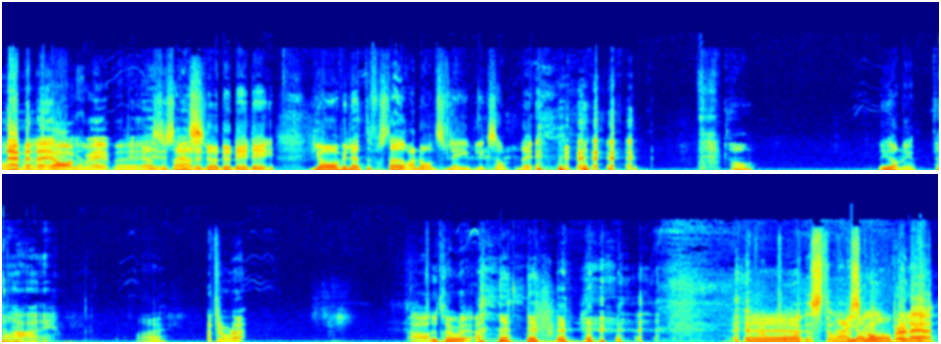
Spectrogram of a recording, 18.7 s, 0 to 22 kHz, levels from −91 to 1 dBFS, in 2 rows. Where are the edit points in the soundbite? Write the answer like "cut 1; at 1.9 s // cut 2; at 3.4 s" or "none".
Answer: cut 1; at 7.2 s // cut 2; at 11.3 s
